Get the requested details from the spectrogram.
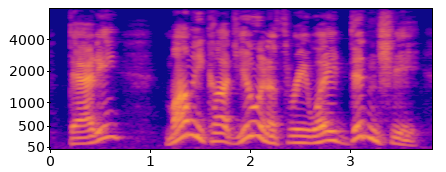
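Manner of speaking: put-on childlike voice. Acting out a little boy asking his dad a question: imitating little Billy. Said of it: "little Billy hears that line and looks at his dad and says".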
